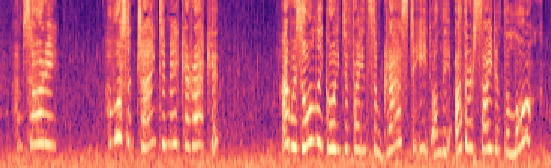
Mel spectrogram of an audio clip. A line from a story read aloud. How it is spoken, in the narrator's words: Quaking in her hoofs, Wee Hielan Khu managed to squeak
